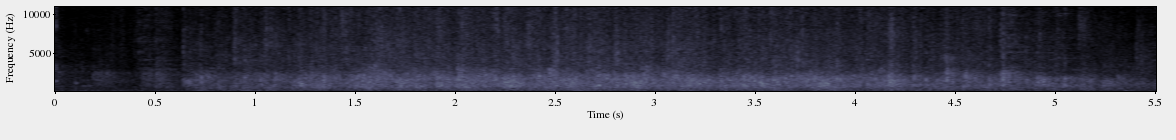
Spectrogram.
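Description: Sustained audience applause at a San Marcos City Council meeting, a dense steady clatter of many hands that swells after a brief quieter start and holds evenly to the end.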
